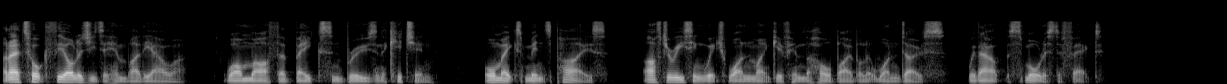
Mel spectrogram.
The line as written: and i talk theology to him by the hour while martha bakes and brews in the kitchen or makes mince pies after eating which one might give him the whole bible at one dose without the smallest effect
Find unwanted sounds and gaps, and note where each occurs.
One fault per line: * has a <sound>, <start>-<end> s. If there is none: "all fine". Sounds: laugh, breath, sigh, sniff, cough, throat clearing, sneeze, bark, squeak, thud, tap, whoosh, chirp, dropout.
all fine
